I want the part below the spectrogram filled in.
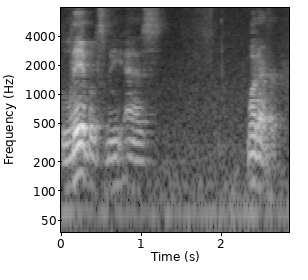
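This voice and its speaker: Flat and monotone, the man's medium-pitched speech comes with an American accent. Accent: Irish with American overtones. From west of Ireland, Galway. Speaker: immigrant interviewee. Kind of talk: interview testimony.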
